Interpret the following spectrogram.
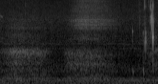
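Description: A man's faint breathing at a studio microphone between sentences: two soft breaths, the second hissier than the first.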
